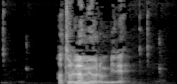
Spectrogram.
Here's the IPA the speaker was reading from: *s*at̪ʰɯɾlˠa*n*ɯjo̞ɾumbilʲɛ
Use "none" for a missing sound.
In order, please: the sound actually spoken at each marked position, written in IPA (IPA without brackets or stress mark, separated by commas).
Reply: h, m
